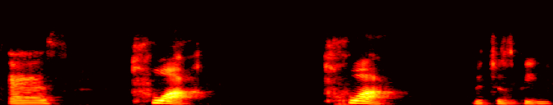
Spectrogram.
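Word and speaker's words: trois: being written down as t-r-o-i-s which is being pronounced as thwa which is being pronounced as thwa four in French is being written down as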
